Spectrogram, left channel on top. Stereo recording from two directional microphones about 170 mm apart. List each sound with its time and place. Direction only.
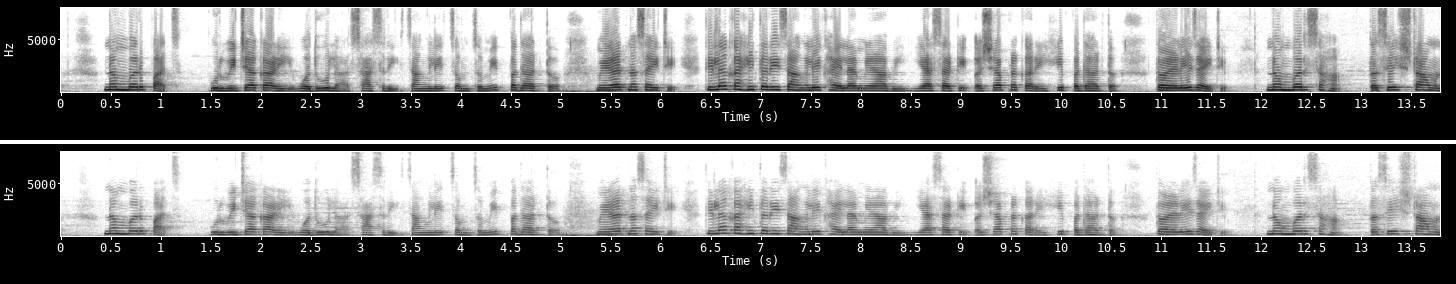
0.4 s a woman's voice: 30° left (ahead or behind)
